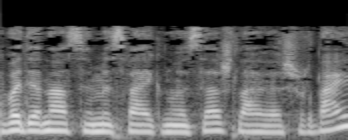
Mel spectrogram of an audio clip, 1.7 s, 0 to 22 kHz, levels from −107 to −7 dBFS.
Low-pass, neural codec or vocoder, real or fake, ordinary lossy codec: 14.4 kHz; none; real; MP3, 48 kbps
